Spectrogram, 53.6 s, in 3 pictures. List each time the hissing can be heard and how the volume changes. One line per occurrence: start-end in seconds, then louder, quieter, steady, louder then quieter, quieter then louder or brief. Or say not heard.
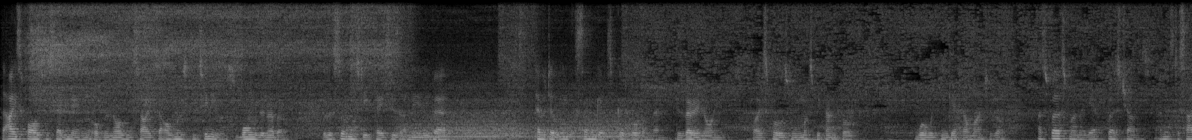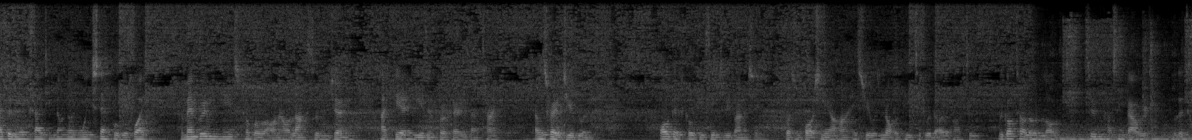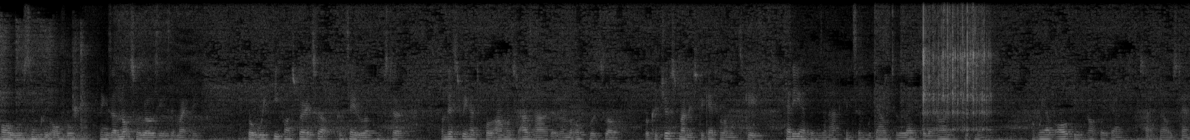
0.0-53.5 quieter.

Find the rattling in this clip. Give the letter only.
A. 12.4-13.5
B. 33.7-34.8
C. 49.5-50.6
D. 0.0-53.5
C.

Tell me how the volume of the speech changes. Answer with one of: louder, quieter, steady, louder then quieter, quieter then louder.
quieter.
